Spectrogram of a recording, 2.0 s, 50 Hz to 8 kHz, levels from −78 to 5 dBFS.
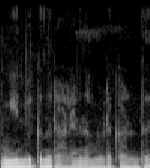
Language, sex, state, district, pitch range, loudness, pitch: Malayalam, female, Kerala, Wayanad, 125-150 Hz, -15 LUFS, 130 Hz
